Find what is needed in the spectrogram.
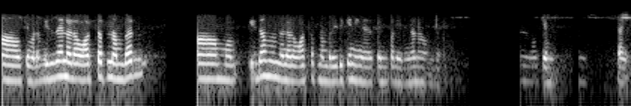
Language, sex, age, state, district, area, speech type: Tamil, female, 18-30, Tamil Nadu, Viluppuram, urban, conversation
